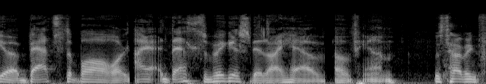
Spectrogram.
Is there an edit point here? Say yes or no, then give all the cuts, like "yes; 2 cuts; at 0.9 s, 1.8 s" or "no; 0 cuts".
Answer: yes; 3 cuts; at 1.3 s, 2.5 s, 3.2 s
